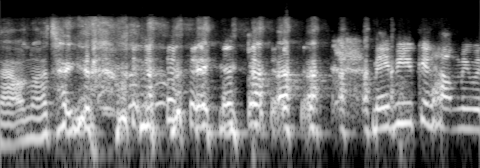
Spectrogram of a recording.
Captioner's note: laughing loudly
